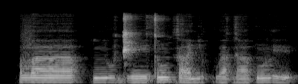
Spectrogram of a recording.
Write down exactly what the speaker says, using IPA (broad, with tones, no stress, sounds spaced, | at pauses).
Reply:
v aː˦ | ɲ u˨ d͡ʒ eː˨ t ũ˦ k a˨ ɲ ɪ˨ kʷ a˨ ɡ a˨ p ũ˦ l ɪ˨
